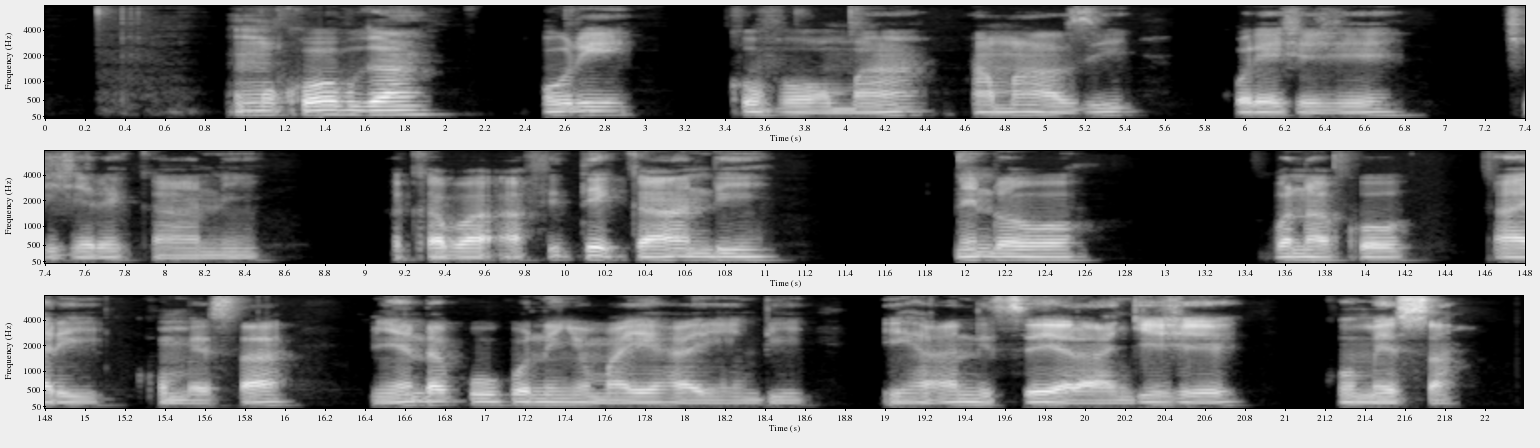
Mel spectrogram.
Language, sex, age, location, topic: Kinyarwanda, male, 18-24, Kigali, health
